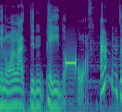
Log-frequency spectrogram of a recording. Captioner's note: beep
